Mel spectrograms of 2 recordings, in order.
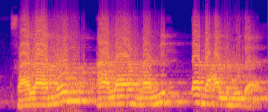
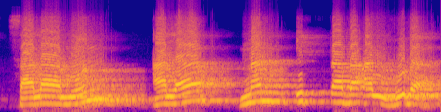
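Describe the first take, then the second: First: The words are linked together in one flow. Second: The words are said separately, not linked.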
